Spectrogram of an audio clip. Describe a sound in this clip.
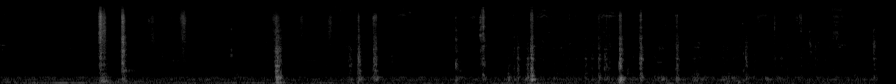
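Wires rustle and click as hands handle them.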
